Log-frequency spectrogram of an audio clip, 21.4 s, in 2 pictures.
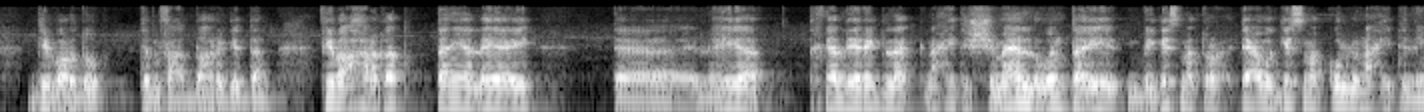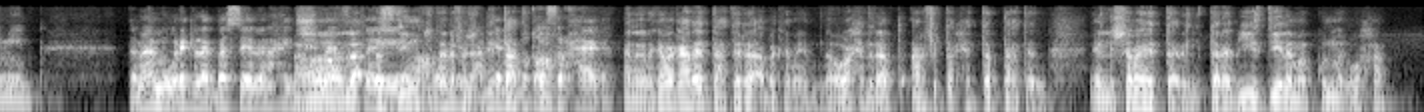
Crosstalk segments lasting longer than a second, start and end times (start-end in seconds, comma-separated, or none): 12.9-14.9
